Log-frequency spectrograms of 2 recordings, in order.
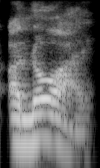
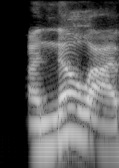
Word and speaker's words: Anoa'i: It's how do you pronounce it? – Anoa'i. – Anoa'i. Okay, I was saying Anoa'i.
